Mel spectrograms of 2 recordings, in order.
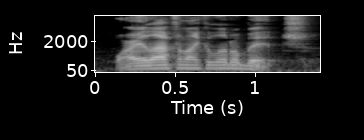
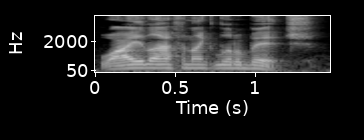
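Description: The two takes are said the same way.

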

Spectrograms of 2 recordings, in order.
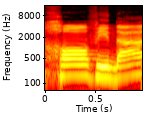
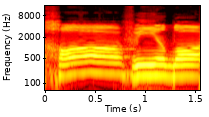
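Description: First: "خافضة" quickly with a thin d, "khofida"; wrong thin dad. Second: "خافضة" slow and drawn out, ending in heavy "do"; correct heavy dad. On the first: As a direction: say "خافضة" with dal instead of heavy dad. ("خافضة" ভুল করে পাতলা দা দিয়ে) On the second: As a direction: chant "خافضة" with long vowels and thick dad. ("خافضة" টেনে, মোটা দ্ব দিয়ে) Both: Shown as a demonstration. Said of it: "যেন না হয়".

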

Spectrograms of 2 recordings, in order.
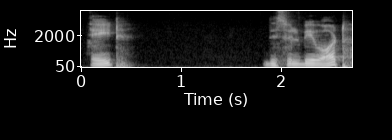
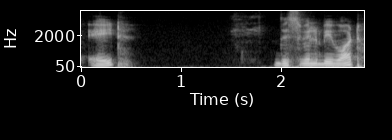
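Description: No difference in how they are said.

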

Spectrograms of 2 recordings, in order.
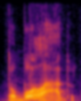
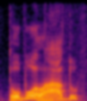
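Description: First: Said in the usual way. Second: Tô bolado with higher rising tune on bolado; mock-sulky rising Tô bolado; rising repeat. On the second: Real, not acted. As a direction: lift bolado up into a mock whine. Repeating complaint after loss.

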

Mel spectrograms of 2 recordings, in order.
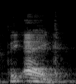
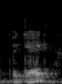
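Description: First: Said in the usual way. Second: Says "geg" with a stray g stuck on the front; "geg" blurted as a mistake; slip of the tongue. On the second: Real, not acted. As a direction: trip over "geg" before getting it right.

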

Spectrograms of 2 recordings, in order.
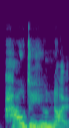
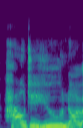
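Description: First: Said in the usual way. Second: "How do you know?" drawn out slowly, every word weighted; slow emphatic repeat. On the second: Real, not acted. Challenging online critics, slow weighted "How do you know?".

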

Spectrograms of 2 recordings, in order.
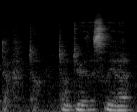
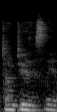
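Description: First: A hint of an Irish accent, much softer; barely-there Irish accent, quiet; half-done Irish accent. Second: Said in the usual way. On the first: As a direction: softly start an Irish accent, then drop it. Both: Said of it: "I'm not doing the accent".

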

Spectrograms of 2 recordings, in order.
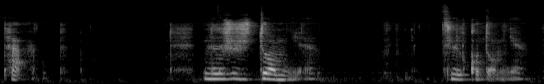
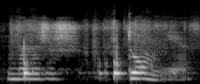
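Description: First: Menacing whisper. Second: Possessive claim. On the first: Villain claims the girl softly. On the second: Villain claims the girl. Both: Acted.

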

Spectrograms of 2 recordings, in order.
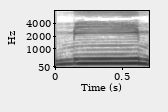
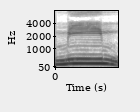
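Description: First: মিম long and higher; correct pronunciation. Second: মিম short and plain; wrong pronunciation. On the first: Teacher modelling for learners, correct long মিম. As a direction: hold মিম on a level tone, lips closing. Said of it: "সঠিক উচ্চারণ হচ্ছে". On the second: Teacher showing learners the mistake, short wrong মিম. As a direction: say মিম quickly, unstretched. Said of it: "ভুল উচ্চারণ". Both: Shown as a demonstration.

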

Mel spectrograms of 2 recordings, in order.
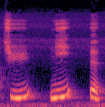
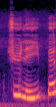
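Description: First: "Tu, ni, pe" as three detached syllables, final e voiced. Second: Said in the usual way. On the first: Shown as a demonstration. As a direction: spell out "Tu, ni, pe" syllable by syllable. (« Tu, ni, pe » détaché en trois syllabes) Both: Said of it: "trois syllabes".

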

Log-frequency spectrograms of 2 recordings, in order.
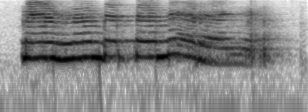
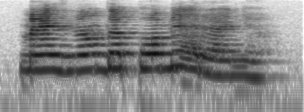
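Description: First: Much higher, louder toy voice; talking doll voice. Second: Said in the usual way. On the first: Shown as a demonstration. Girl repeating the line as her toy, high squeaky doll. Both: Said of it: "toy voice repeat".

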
